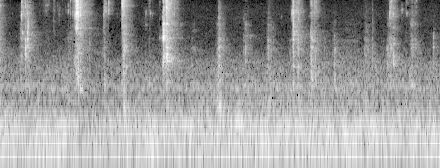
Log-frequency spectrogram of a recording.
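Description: A person chewing tortilla chips: irregular crisp crunches, several to the second at times, over a low steady room hum.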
